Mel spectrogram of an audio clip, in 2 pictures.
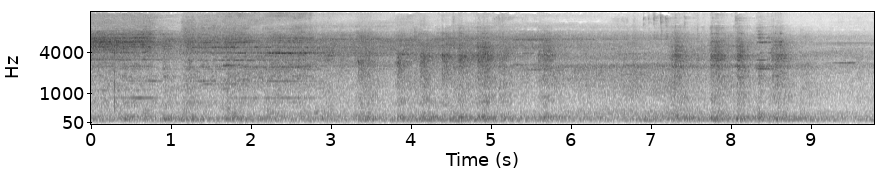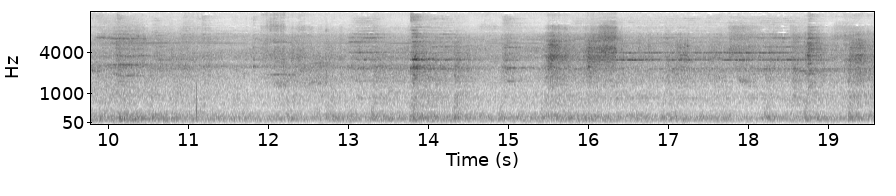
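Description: Double-stack intermodal freight cars rolling past: a steady rumble of steel wheels on rail with irregular clicks over the rail joints and thin wheel squeal. It slowly grows quieter toward the end.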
